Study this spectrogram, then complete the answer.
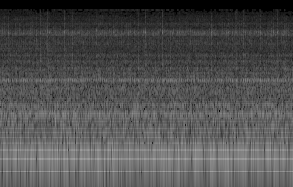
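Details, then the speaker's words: Rear case fan in an Antec computer case, getting louder over time: steady hum with a rough, gritty grinding whir and no speed change; failing fan bearing, fan to be replaced. "It sounds like the rear fan on my computer here is going, because starting to get a little bit of a grinding sound."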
